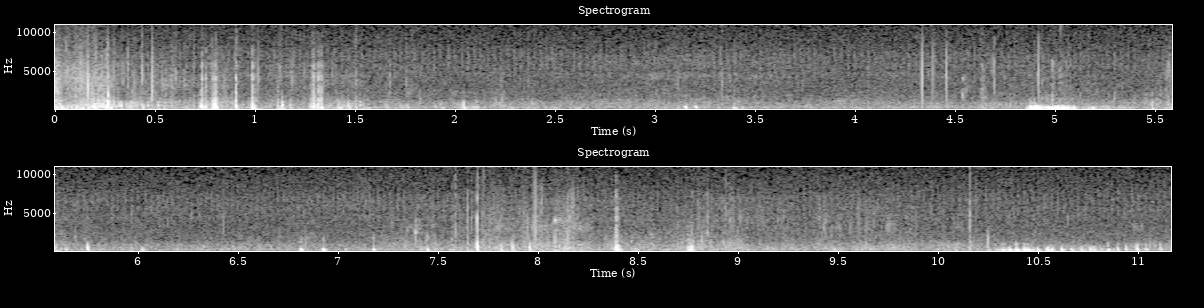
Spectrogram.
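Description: Scattered low gurgles and short rumbles over quiet background noise; ordinary stomach growling, a normal bowel sound.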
